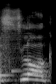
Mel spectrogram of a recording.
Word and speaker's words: Floch: इसका pronunciation फ्लॉक ही होता है ना, स्पेलिंग है FLOCH।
